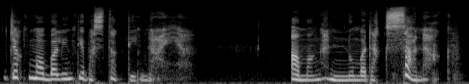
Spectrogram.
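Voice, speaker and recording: A woman's voice: on the high side, a little slow, close to an everyday voice. A woman playing a worried, indignant young daughter in a radio drama. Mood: anxious. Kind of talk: radio drama acting in Ilocano. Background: music.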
